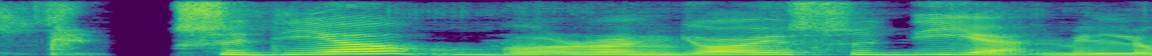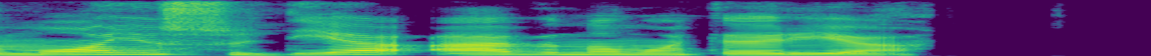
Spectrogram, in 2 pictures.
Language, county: Lithuanian, Klaipėda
